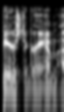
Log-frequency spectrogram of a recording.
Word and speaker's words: Beerstagram: And speaking of that, so do you, as you Beerstagram, I think that's a thing, right? Like, Heck yeah. – I'm saying it right? Okay. Yep.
